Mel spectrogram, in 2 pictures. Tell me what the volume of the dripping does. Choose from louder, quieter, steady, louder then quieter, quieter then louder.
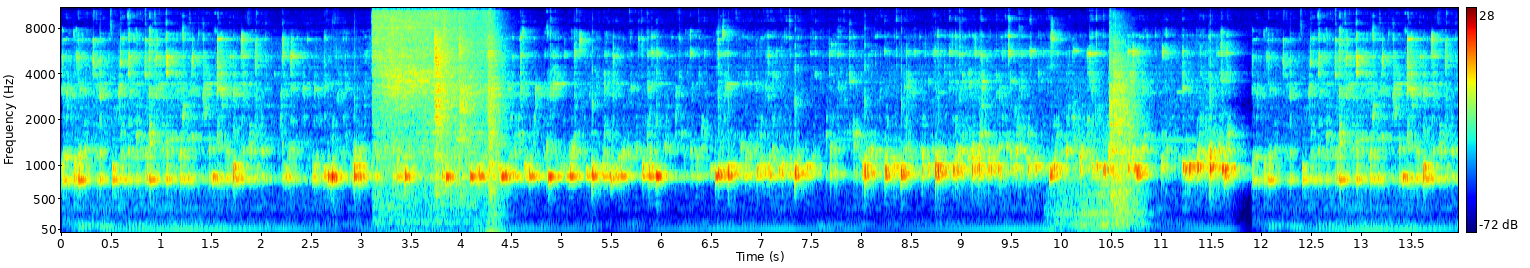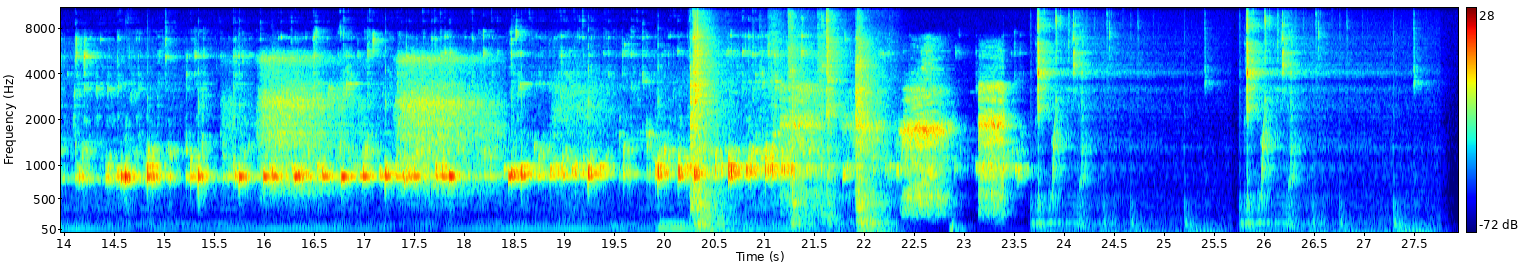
quieter.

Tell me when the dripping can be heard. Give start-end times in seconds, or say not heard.
0.0-27.8.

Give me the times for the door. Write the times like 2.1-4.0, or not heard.
3.1-4.3, 9.8-10.8, 20.2-22.3.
